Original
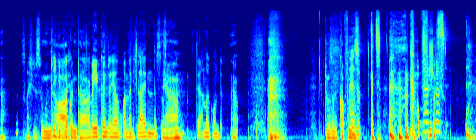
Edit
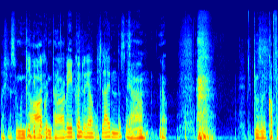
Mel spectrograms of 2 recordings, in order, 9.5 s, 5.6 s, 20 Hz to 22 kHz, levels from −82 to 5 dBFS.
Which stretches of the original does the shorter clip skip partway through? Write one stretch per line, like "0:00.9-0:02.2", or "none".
0:02.4-0:02.6
0:03.8-0:04.5

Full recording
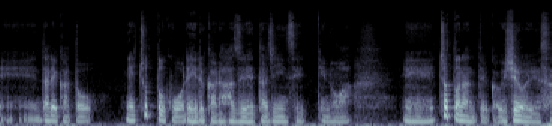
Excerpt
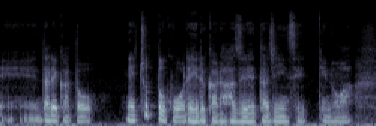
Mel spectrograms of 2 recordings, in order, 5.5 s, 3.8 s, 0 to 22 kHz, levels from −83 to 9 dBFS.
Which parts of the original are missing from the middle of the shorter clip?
none

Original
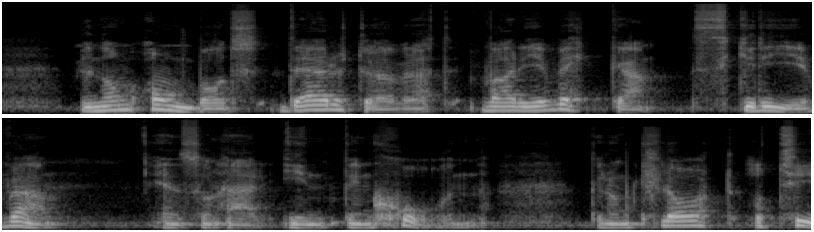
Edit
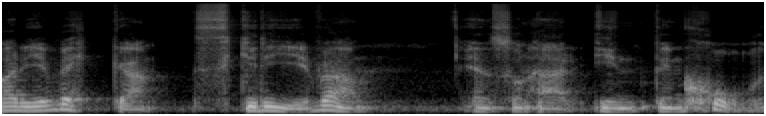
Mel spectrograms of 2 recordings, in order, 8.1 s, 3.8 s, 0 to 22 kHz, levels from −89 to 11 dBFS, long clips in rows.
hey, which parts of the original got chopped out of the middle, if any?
none

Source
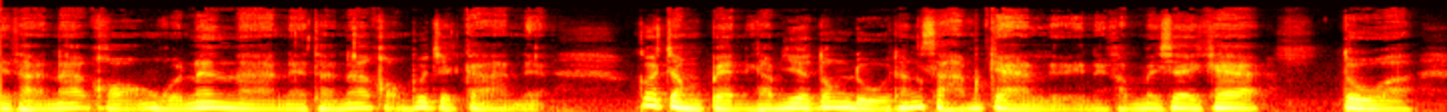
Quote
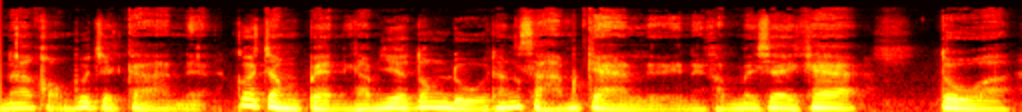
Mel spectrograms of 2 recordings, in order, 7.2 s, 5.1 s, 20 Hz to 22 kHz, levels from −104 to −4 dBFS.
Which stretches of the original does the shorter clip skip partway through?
0:02.8-0:03.1

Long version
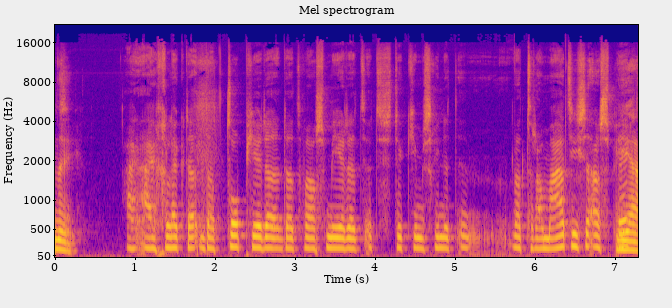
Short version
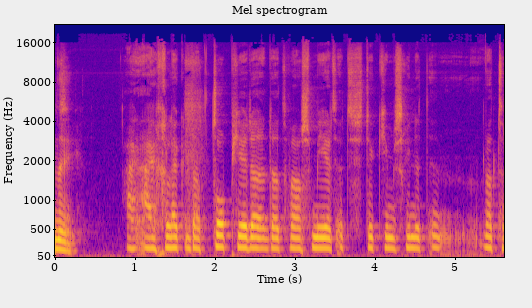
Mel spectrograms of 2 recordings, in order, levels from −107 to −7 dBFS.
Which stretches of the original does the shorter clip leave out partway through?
0:01.6-0:01.8
0:03.6-0:03.8

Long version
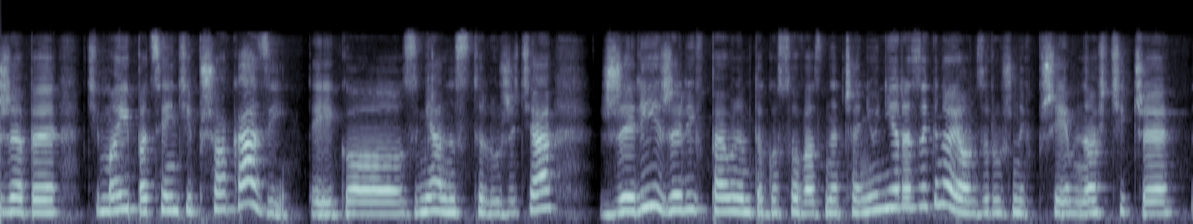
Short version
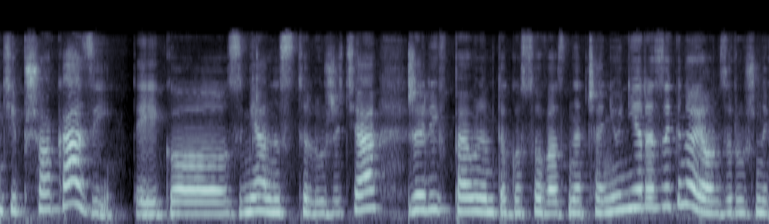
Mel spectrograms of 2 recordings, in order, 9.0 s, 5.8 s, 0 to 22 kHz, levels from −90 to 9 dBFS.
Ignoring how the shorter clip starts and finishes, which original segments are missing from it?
0:04.4-0:05.0

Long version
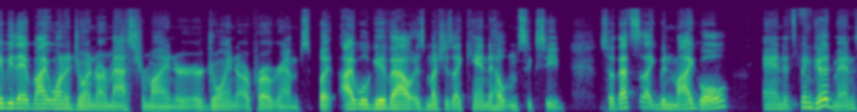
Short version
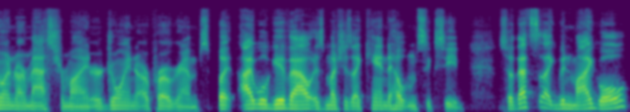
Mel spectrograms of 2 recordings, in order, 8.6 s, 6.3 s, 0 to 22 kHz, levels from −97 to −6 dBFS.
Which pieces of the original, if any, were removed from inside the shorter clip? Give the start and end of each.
0:01.7-0:01.9

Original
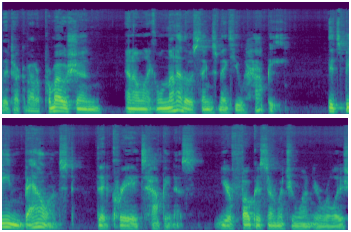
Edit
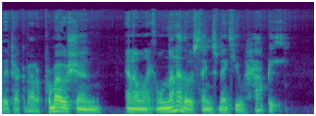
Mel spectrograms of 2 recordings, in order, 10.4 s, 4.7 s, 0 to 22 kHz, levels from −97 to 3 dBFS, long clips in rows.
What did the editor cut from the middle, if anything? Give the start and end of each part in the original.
none

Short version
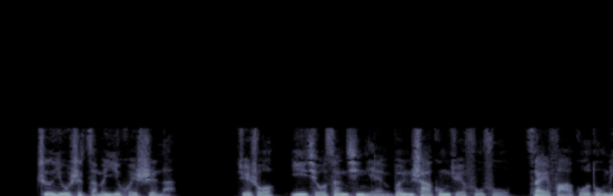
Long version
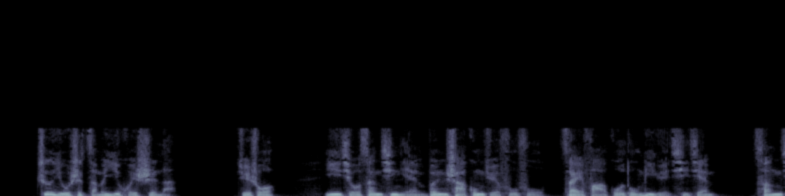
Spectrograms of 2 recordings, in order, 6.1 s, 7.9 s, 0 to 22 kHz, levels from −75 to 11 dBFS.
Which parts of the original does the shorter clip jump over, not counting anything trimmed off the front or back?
0:02.8-0:03.2

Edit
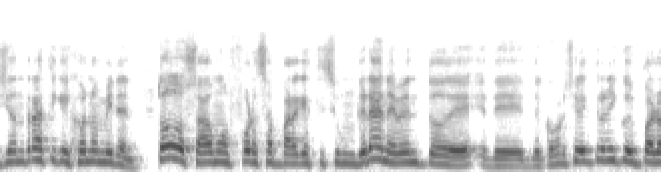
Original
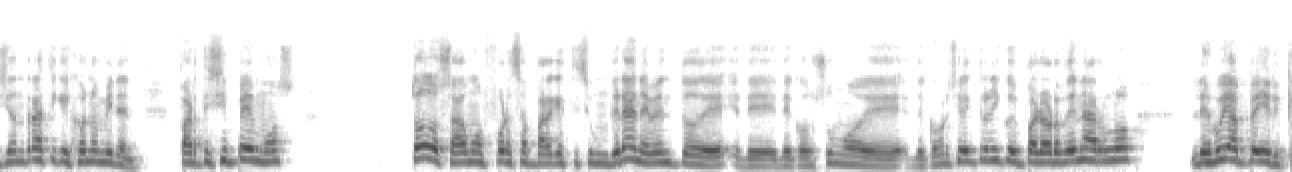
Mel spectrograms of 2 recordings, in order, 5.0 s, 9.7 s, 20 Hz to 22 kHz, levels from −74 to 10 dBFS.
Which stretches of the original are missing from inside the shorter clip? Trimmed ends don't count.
0:01.1-0:03.0
0:05.8-0:06.8

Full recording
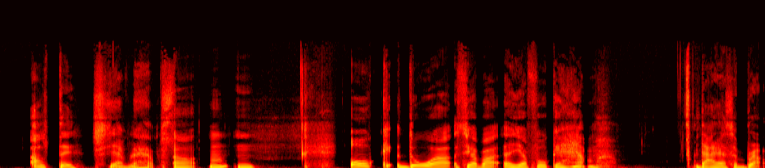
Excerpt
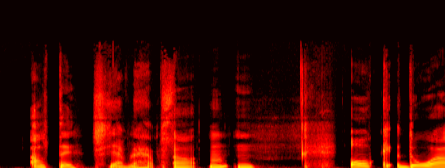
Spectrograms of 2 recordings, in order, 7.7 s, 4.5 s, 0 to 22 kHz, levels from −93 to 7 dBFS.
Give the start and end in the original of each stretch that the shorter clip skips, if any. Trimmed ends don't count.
none

